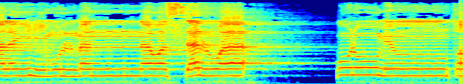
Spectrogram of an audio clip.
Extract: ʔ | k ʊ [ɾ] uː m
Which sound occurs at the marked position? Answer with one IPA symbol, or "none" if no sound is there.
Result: l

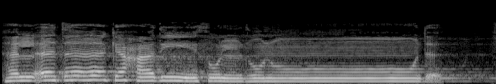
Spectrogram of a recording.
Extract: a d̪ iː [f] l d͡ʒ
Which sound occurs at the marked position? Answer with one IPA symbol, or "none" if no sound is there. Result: θ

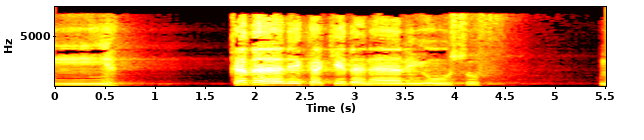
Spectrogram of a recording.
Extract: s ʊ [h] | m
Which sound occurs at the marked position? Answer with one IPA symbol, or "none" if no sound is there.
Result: f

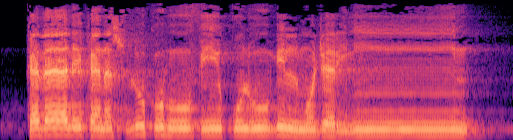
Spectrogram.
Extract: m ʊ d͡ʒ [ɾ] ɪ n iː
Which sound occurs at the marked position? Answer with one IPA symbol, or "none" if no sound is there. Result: ɾ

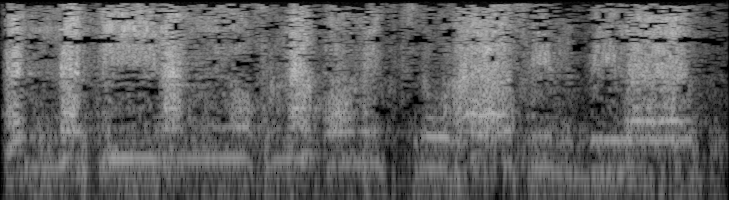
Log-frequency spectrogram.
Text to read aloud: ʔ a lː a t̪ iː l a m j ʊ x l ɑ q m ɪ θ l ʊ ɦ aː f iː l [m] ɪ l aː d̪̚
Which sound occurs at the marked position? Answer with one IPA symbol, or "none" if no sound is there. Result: b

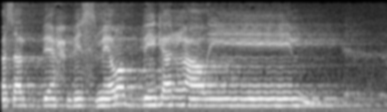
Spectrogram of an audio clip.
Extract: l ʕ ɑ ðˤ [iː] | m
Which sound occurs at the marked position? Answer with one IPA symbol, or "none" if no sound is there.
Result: iː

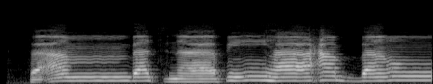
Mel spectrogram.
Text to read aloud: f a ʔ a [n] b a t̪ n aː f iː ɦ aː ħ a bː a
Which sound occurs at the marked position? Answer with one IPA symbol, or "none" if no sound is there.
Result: m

